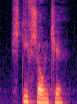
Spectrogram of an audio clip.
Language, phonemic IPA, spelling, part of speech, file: Dutch, /ˈstifsoncə/, stiefzoontje, noun, Nl-stiefzoontje.ogg
- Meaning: diminutive of stiefzoon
